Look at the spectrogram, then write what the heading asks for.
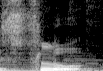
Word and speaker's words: slow: Fast मतलब जल्दी, स्लो। अब देखिए यहाँ पर W नहीं है, मतलब W लगेगा, W साइलेंट है, SLOW होता है।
